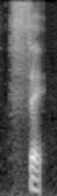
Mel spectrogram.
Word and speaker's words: fait: Il, masculin, and then elle, féminin, fait. Final T not pronounced. Il, elle, fait.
